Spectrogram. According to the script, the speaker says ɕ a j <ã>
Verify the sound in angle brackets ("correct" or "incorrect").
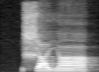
correct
